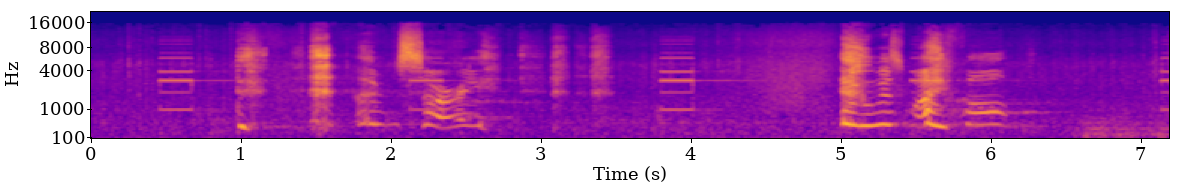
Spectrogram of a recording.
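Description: A young woman speaks softly and emotionally close by.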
